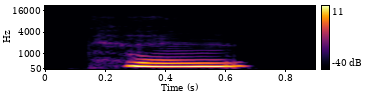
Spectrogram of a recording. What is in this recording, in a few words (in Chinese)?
"啃", Chinese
